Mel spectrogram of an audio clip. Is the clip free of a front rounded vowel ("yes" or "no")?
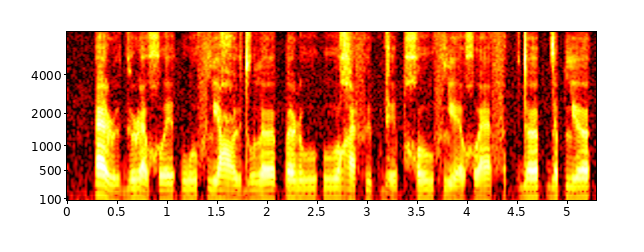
no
